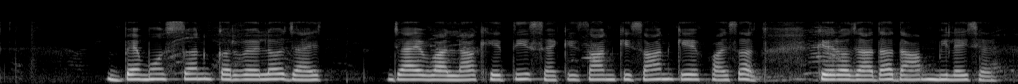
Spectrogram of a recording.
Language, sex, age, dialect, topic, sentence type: Maithili, female, 41-45, Angika, agriculture, statement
